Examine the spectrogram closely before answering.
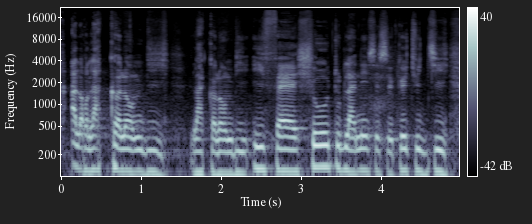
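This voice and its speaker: A man speaks with a Cameroonian accent at a medium pitch. His delivery is fairly slow, with monotone, flat intonation. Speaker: tv host. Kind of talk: interview.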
